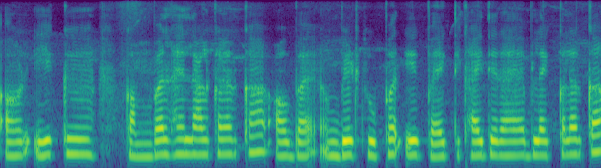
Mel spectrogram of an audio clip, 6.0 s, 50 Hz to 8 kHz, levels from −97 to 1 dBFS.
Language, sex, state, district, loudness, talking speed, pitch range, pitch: Hindi, female, Uttar Pradesh, Jalaun, -16 LUFS, 210 wpm, 205-220 Hz, 210 Hz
